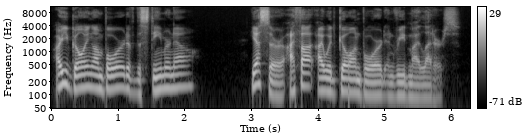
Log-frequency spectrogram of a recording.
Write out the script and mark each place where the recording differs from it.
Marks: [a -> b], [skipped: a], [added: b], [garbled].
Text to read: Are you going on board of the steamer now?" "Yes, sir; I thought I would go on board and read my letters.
Are you going on board of the steamer now?" "Yes, sir; I thought I would go on board and read my letters.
